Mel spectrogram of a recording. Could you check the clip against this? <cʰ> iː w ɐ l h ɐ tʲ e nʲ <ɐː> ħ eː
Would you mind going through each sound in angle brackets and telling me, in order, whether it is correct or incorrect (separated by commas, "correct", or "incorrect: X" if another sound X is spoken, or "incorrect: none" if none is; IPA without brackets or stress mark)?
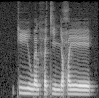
incorrect: k, correct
